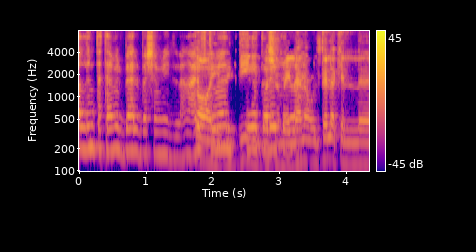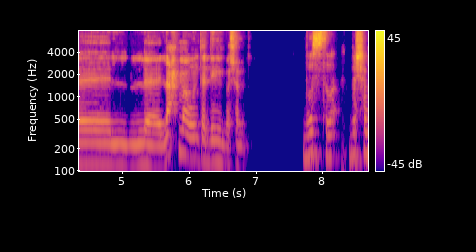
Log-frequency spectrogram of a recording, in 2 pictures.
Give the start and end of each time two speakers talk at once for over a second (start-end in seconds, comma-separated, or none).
1.7-3.5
